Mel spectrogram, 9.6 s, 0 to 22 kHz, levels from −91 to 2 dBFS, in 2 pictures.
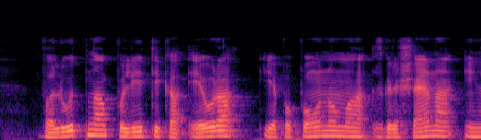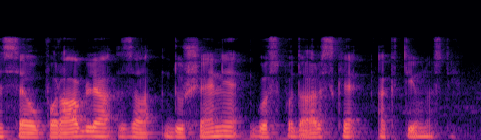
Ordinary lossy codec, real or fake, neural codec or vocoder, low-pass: none; real; none; 7.2 kHz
